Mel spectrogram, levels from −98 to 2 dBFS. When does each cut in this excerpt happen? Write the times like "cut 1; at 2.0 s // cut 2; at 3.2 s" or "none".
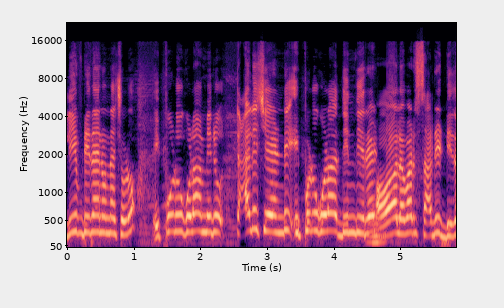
cut 1; at 4.6 s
